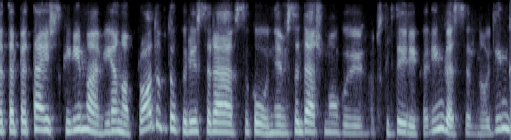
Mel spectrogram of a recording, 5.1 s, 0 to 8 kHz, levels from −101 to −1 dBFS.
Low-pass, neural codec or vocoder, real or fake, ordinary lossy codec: 7.2 kHz; vocoder, 22.05 kHz, 80 mel bands, HiFi-GAN; fake; Opus, 24 kbps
